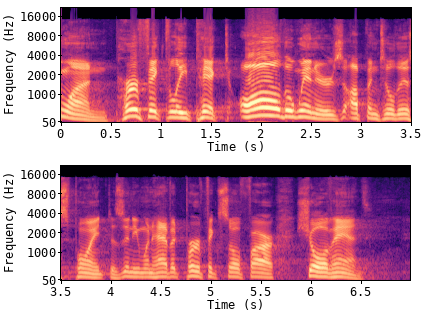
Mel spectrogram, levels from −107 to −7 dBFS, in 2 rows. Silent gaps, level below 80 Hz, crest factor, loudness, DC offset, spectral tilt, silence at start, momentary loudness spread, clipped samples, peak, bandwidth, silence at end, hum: none; -54 dBFS; 14 dB; -13 LUFS; under 0.1%; -4 dB/octave; 0 s; 13 LU; 0.8%; 0 dBFS; 18 kHz; 0.5 s; none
